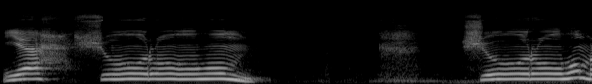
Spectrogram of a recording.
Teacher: ra baca dengan tebal, kena baca dengan tebal sebab apa? Ra tu baris depan. Yahsyuruhum mim ada sukun, jelaskan mim izhar syafawi.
